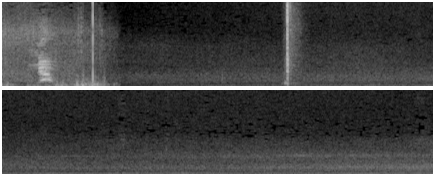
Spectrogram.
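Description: Brief shouting at the start, then a steady low hum with one sharp smack about two seconds in.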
